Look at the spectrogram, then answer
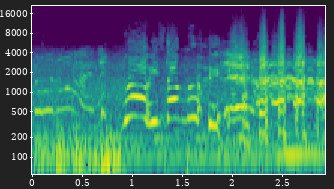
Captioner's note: laughter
